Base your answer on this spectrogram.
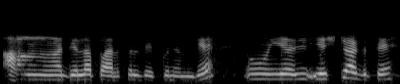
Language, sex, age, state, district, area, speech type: Kannada, female, 18-30, Karnataka, Bangalore Rural, rural, conversation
